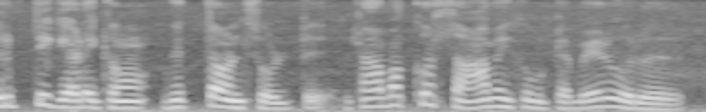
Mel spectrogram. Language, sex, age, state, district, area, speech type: Tamil, female, 60+, Tamil Nadu, Tiruvannamalai, rural, spontaneous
